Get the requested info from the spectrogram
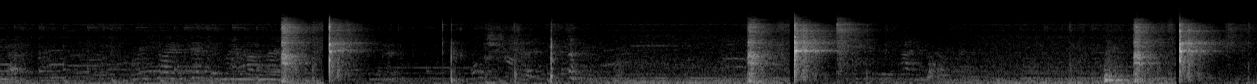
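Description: A bat striking machine-pitched balls in a batting cage, three times about four seconds apart. Each hit is a quick cluster of sharp cracks about half a second long.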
